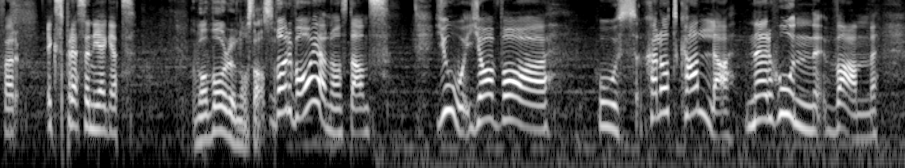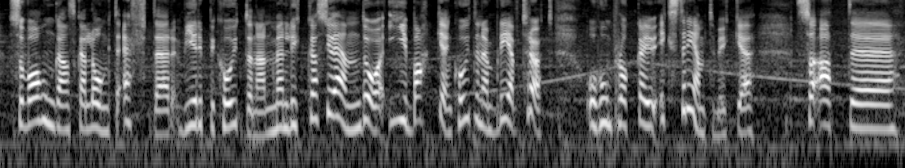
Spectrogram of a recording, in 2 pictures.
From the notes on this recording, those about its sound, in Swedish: Vi summerar den sjätte etappen av Tour de ski, från målfållan i Val di Fiemme där snön vräker ner. Träffas av en snöboll mitt under inspelning (väldigt bra kast!).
